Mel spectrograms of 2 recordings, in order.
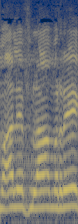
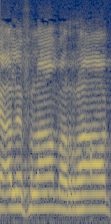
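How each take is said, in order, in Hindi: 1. आखिरी अक्षर के नाम का अंत 'e' स्वर से होता है। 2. आखिरी अक्षर के नाम का अंत 'a' स्वर से होता है। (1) "हम अलिफ लाम रे कहते हैं" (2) "अरबी में अलिफ लाम रा कहते हैं"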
